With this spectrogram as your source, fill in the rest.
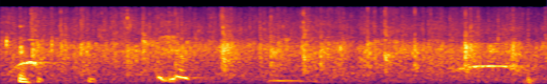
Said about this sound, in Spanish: Se supone que si te emocionas mucho debes dar un aplauso, se supone por lo menos.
